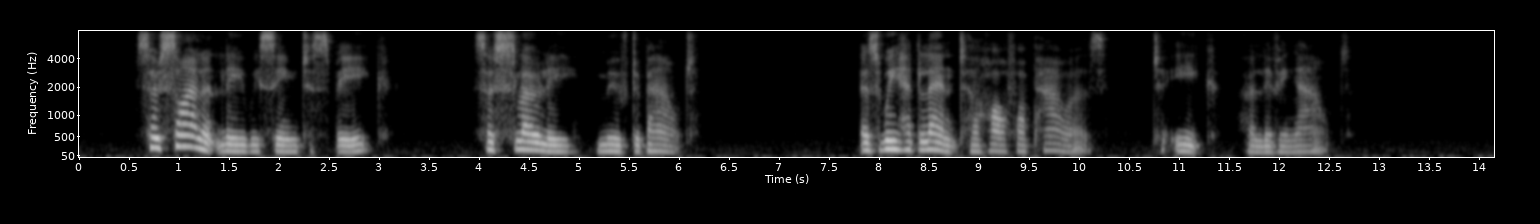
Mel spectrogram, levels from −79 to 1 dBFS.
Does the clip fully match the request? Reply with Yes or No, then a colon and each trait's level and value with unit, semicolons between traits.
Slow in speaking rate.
Yes: slow, 95 wpm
